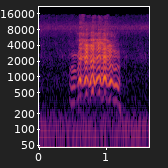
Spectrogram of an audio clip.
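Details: Black and white goat eating leaves, giving a single wavering bleat of about seven-tenths of a second, strongly harmonic with a quavering, tremulous quality, over quiet low background noise.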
